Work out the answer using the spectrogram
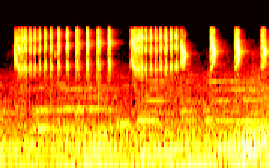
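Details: Energetic Long-tailed shrike song: fast rattling chatter of rapid harsh pulses in two long runs, followed by three separate sharp, buzzy notes spaced evenly apart; faint low hum behind.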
